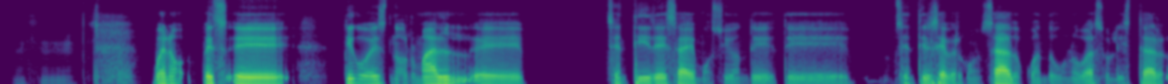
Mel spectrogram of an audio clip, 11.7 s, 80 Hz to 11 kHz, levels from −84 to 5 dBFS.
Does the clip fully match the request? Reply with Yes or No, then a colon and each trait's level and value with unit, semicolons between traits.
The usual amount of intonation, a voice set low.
Yes: average, 3.5 semitones; low, 110 Hz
